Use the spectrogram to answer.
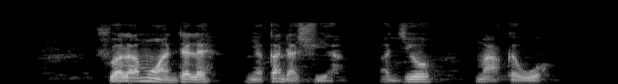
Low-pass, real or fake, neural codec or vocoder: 7.2 kHz; real; none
